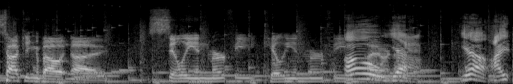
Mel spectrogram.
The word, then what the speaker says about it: Cillian: it's actually sillian and then I'll say Cillian and someone will get in my face and go it's actually Killian at which point I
